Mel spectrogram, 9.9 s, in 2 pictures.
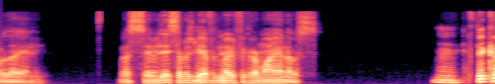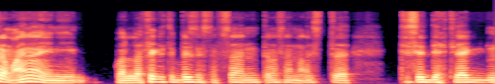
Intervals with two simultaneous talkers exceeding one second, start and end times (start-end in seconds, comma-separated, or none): none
